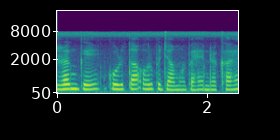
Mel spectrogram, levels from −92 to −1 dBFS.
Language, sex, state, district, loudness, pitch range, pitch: Hindi, female, Punjab, Kapurthala, -16 LUFS, 200-225 Hz, 215 Hz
